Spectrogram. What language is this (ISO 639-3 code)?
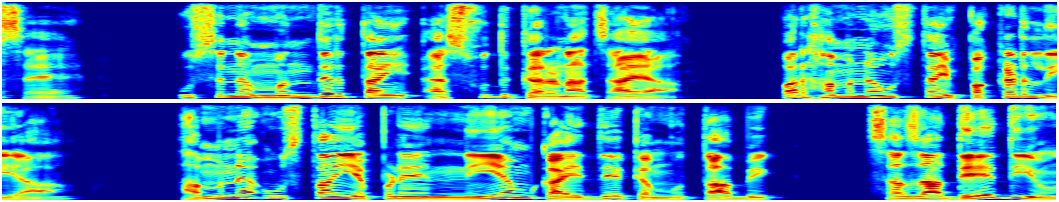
bgc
